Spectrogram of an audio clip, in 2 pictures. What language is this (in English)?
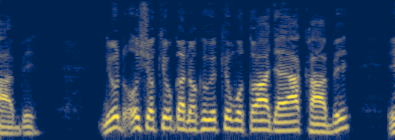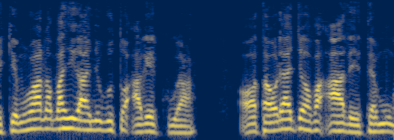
Kikuyu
